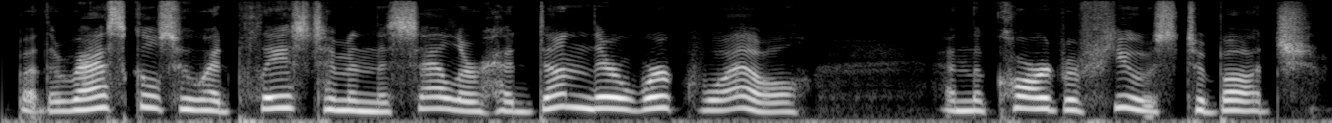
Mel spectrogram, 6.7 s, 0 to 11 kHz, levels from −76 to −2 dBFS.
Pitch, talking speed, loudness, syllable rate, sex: 250 Hz, 190 wpm, -16 LUFS, 4.6 syllables/s, female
